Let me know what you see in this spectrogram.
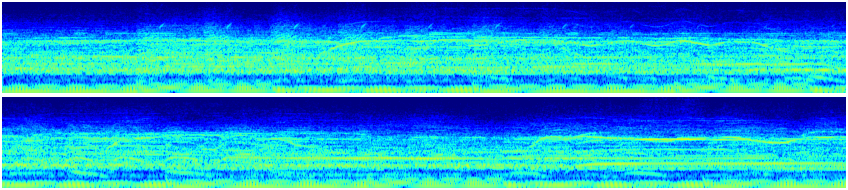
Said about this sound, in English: Yeah, the crowd's so loud, I can't even hear the fucking tune. Where's the massive?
